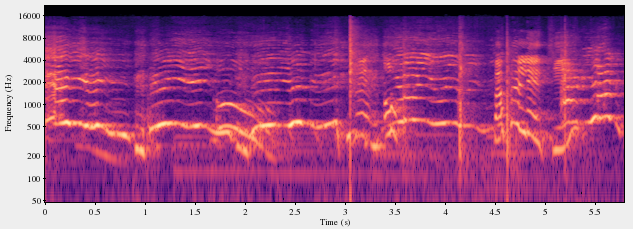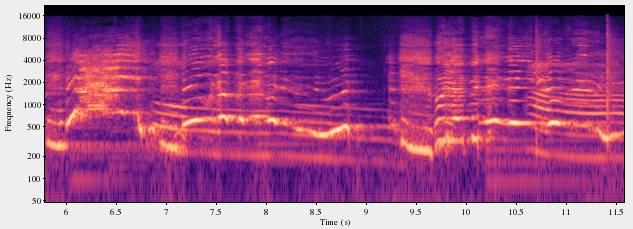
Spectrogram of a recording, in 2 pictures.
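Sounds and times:
laughter: 0.0 - 11.5
man crying: 0.0 - 11.5
speech: 4.9 - 6.4, 9.6 - 11.5.

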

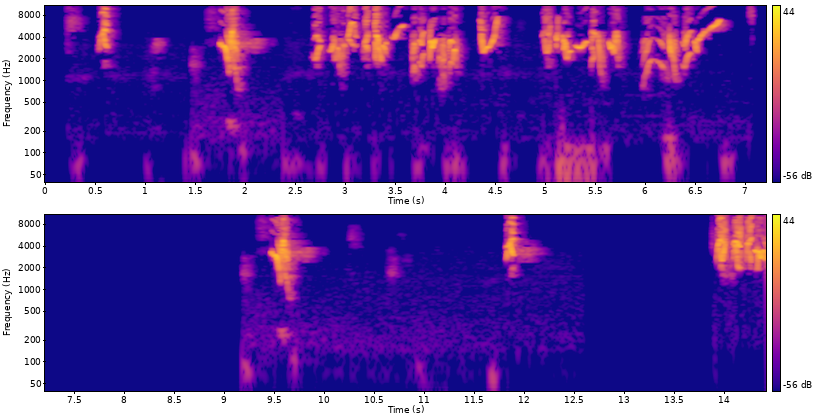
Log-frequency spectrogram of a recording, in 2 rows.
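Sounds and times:
Red-cowled Cardinal song: 0.2 - 7.1, 9.2 - 10.0, 11.8 - 12.2, 13.9 - 14.4.

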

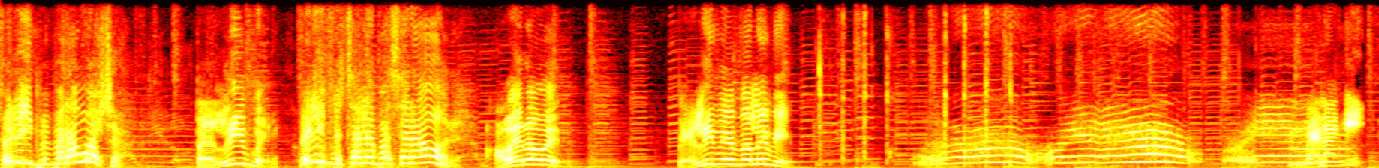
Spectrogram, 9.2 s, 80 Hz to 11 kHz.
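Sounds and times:
speech: 0.1 - 3.9, 4.5 - 5.5, 6.1 - 9.1
cat meowing: 6.1 - 9.1.

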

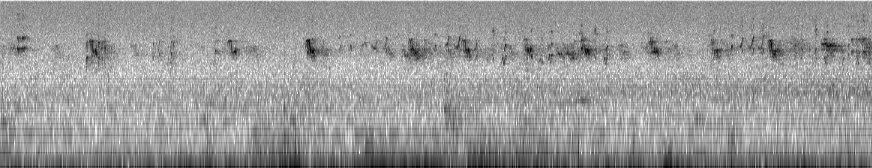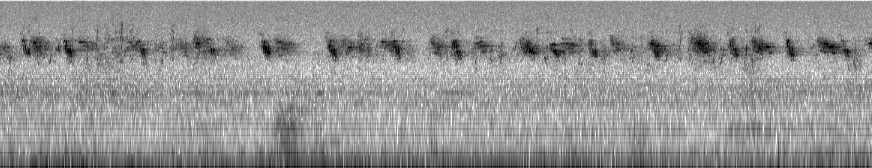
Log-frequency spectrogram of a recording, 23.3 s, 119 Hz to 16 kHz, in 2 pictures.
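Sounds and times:
mellow spring wind in a village barnyard: 0.0 - 23.2
swallows twittering while flying under a shed roof in a barnyard: 1.1 - 23.2.

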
